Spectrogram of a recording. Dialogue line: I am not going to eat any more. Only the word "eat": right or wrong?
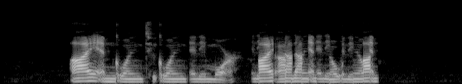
wrong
